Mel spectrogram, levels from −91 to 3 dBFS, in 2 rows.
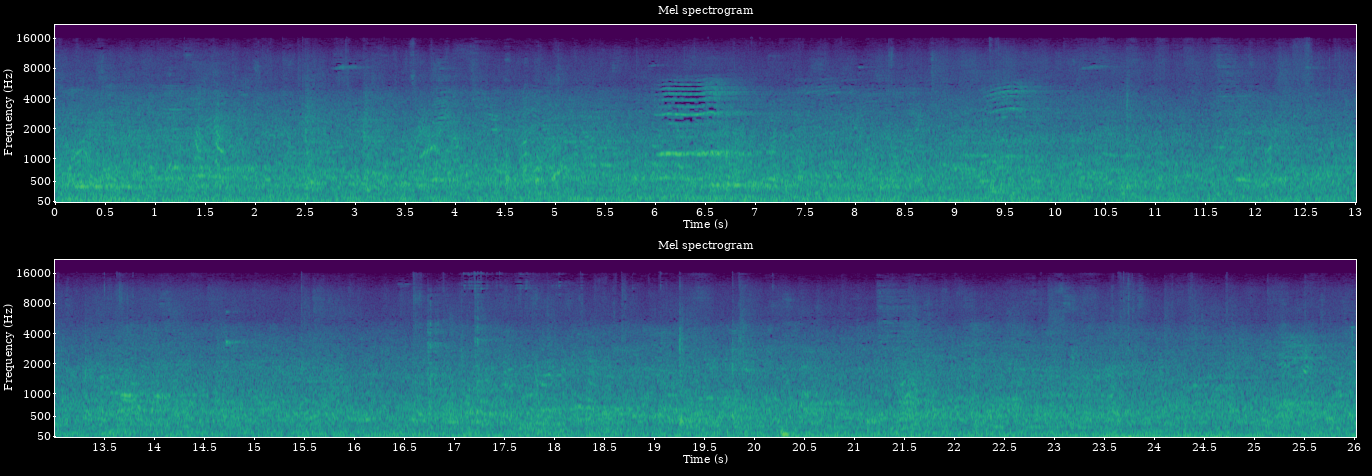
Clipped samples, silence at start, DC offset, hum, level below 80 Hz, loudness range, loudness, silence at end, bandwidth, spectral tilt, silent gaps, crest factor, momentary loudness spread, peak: under 0.1%; 0 s; under 0.1%; none; -40 dBFS; 3 LU; -29 LUFS; 0 s; 16.5 kHz; -5 dB/octave; none; 16 dB; 4 LU; -12 dBFS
